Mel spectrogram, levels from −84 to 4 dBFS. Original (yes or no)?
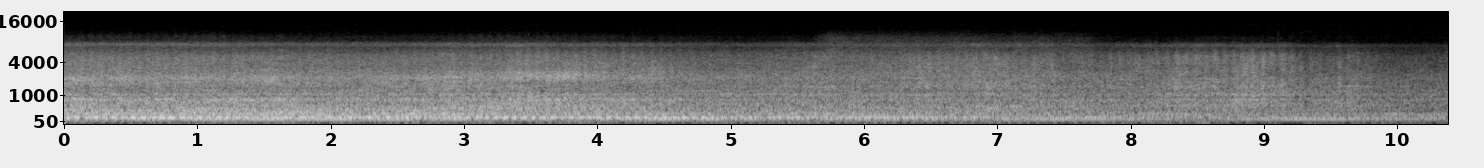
yes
